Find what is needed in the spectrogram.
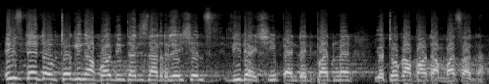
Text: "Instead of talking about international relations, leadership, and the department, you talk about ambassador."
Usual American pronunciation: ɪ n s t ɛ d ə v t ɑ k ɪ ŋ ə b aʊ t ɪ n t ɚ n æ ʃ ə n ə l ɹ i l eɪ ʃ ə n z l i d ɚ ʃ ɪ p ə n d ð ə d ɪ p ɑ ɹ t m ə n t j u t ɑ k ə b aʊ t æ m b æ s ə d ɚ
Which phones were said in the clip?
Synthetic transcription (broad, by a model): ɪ n s t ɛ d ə f t ɑ k ɪ ŋ ə b aʊ t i n t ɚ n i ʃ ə n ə l ɹ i l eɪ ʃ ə n s l i d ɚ ʃ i p ə n d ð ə d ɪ p ɑ t m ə n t j u t ɑ k ə b aʊ t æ m b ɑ s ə d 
